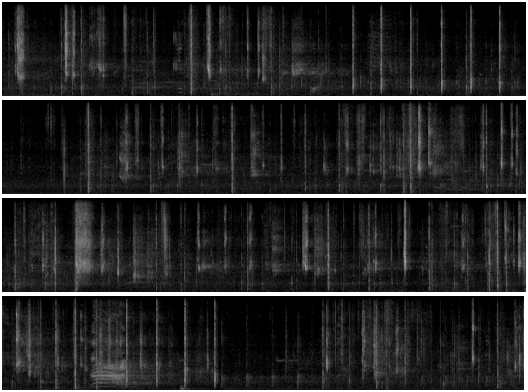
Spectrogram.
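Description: Tennis rallies: a ball struck hard by racket strings and bouncing on the court, giving sharp pops at irregular intervals. Footsteps scuffle on the court, and a voice calls out briefly near the end.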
